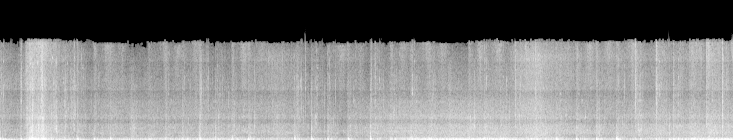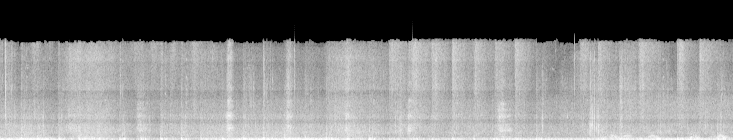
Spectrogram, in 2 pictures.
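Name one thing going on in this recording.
Footsteps crunch steadily on sand and dry ground.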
